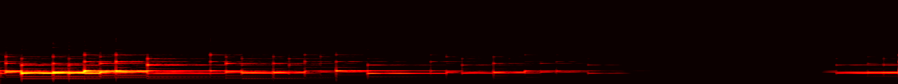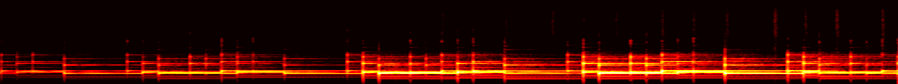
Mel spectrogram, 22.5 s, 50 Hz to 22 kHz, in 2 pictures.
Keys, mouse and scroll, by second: 0.0 s, 1.4 click, 1.7 middle click, 3.1-3.6 scroll down 2, 3.3 shift+middle click, 3.6 middle click, 3.9 shift+middle click, 4.4 middle click, 5.4 Tab, 5.8 click, 6.5 KP_1, 6.7 Tab, 7.1-7.7 scroll up 3, 7.4 shift+middle click, 7.7 middle click, 9.0 KP_3, 10.7 3, 10.9 click, 11.4 shift+click, 11.9 shift+click, 12.3 middle click, 13.9 middle click, 16.3 click, 16.7 middle click, 17.1 middle click, 18.7 click, 19.0 middle click, 19.5 middle click, 20.1 KP_1, 21.7 e.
